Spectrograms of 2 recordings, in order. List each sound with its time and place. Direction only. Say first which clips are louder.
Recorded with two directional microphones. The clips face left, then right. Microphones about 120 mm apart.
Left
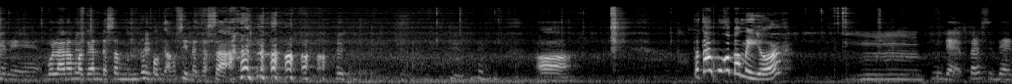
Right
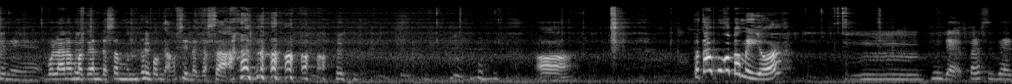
0.0 s speech: right 2 dB; 10° right (ahead or behind)
5.4 s speech: right 1 dB; 10° right (ahead or behind)
6.9 s speech: right 1 dB; 10° right (ahead or behind)
8.7 s speech: right 2 dB; 30° right (ahead or behind)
